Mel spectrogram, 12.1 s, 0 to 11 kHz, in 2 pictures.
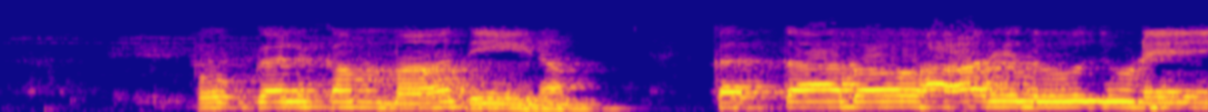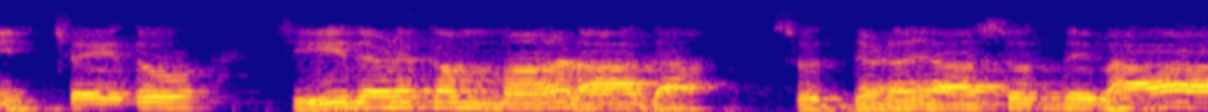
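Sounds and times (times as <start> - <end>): man chanting: 0.6 - 12.0
man breathing: 3.2 - 3.6, 7.1 - 7.4.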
